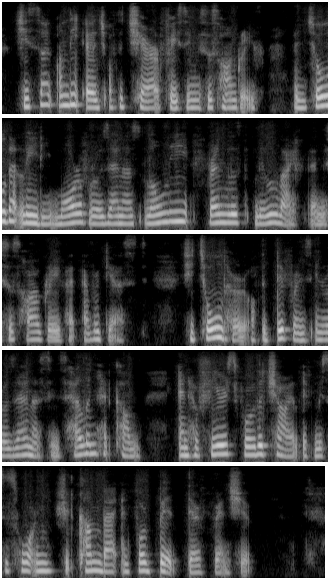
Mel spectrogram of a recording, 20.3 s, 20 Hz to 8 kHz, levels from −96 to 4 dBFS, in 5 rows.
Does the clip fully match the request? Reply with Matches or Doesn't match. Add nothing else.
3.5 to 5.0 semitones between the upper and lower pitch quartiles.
Doesn't match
